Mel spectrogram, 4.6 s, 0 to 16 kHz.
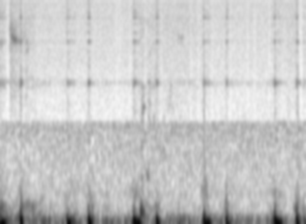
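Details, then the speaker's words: Regular paired lub-dub heart sounds at about 58 beats a minute, played as a teaching example of a normal heart sound in normal sinus rhythm. "is the normal sinus uh there is the normal heart sound uh see whether you are here you can just test that whether your your heart is beating like that as well"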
